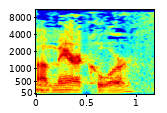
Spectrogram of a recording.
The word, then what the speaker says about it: AmeriCorps: AmeriCorps. And that's spelled like corpse without the E.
